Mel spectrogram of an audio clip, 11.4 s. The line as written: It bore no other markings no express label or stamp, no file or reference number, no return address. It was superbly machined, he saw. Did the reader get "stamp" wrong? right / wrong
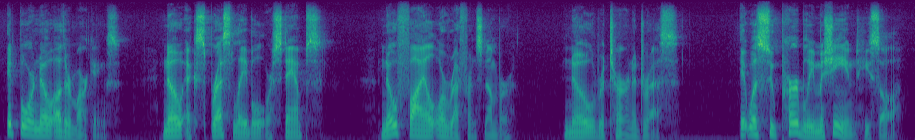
wrong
